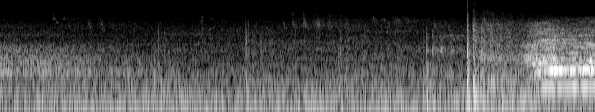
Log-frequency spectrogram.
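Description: A few scattered knocks of shoes stamping on a hard tiled floor, the loudest about three and a half seconds in, over a low steady room rumble.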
